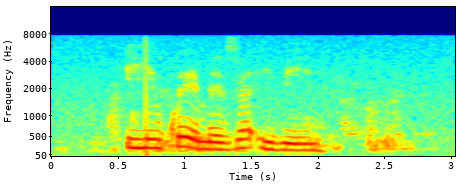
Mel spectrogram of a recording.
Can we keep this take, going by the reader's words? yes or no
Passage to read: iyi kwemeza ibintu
yes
